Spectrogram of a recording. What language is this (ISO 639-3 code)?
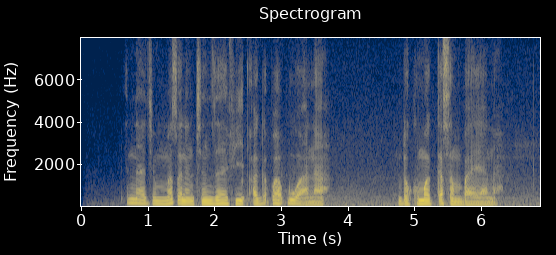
hau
